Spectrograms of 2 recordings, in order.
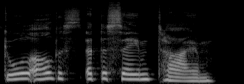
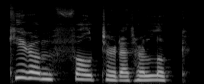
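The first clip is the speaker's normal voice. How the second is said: usual speaking voice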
